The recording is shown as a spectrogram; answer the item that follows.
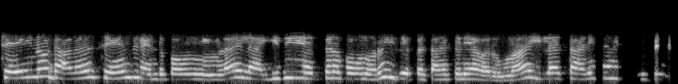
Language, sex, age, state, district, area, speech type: Tamil, female, 18-30, Tamil Nadu, Virudhunagar, rural, conversation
